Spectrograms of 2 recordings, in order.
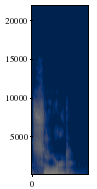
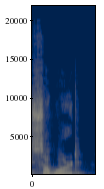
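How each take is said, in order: First: The W is silent, said like 'sord'. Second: The W is sounded, said like 'swoard'. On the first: "Why is there a W in the word sword" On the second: "if you're not supposed to say sword"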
